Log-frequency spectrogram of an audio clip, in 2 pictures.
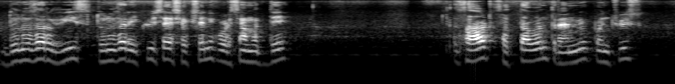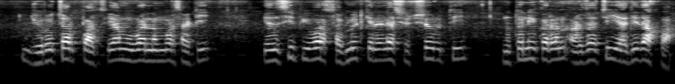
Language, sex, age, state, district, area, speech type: Marathi, male, 30-45, Maharashtra, Amravati, rural, read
